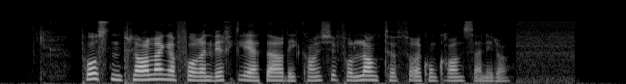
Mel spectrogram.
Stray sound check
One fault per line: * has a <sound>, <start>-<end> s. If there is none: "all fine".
all fine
